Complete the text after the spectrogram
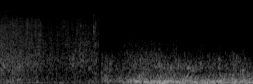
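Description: Water rumbles dully as heard from underwater.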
